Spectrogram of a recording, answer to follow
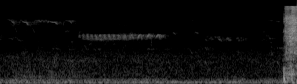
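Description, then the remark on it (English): Birds chirp softly over a low outdoor hum on a damp, cold morning, then a sudden loud sneeze bursts out right at the end, cut off abruptly. “Bless you.”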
